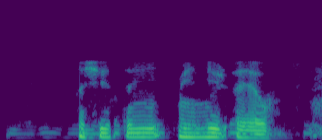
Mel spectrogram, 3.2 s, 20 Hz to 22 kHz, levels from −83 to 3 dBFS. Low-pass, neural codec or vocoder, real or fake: 3.6 kHz; none; real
